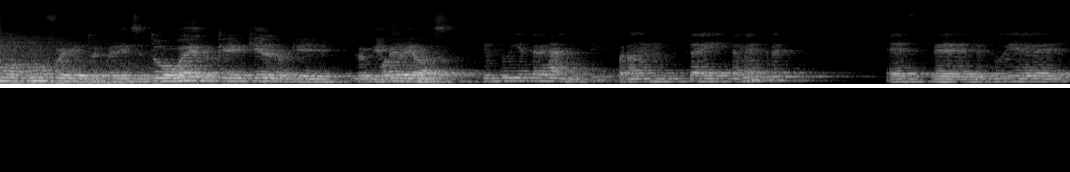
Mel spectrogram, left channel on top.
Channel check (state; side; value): silent; right; digital silence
